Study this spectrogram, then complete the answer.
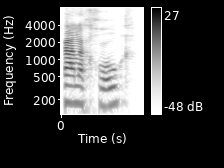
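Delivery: failed stab at Scouse; badly faked Scouse accent; attempted Scouse. Shown as a demonstration. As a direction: have a doubtful go at Scouse. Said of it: "No, I can't".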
